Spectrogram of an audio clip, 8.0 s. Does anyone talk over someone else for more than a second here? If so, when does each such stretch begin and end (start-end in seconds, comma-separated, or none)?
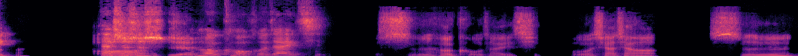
none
